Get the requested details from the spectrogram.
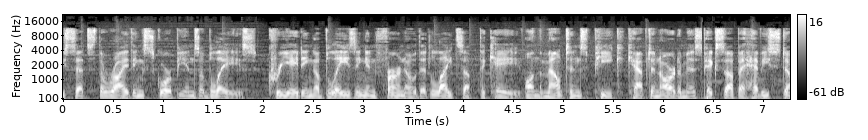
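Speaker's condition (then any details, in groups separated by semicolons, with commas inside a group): No condition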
